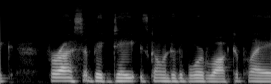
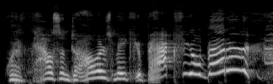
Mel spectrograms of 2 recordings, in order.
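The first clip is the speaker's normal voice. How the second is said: much higher, mocking sarcastic offer; sarcastic retort; 10 semitones higher, 4 dB louder than usual. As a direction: dangle the money back at him, teasing. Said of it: "I'm like".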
